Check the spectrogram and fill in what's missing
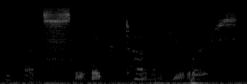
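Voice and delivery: slow seductive whisper. Acted. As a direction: breathe it slowly in their ear.

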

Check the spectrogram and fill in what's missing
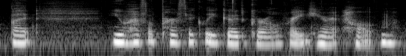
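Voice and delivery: usual speaking voice

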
